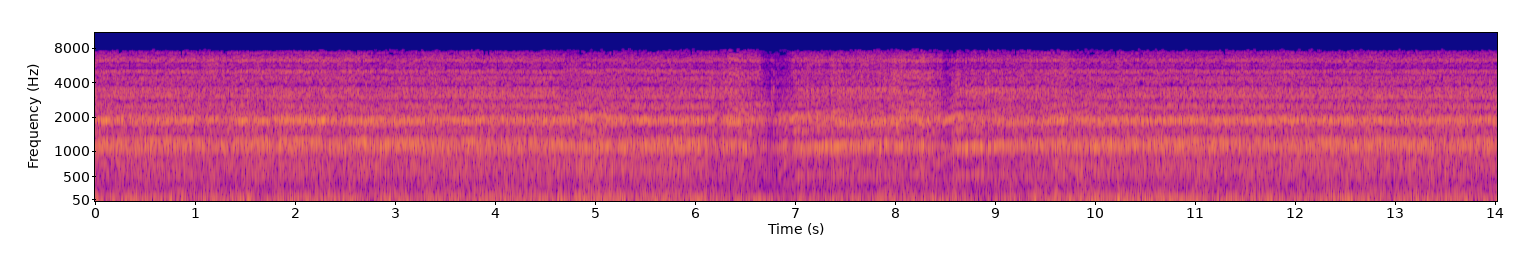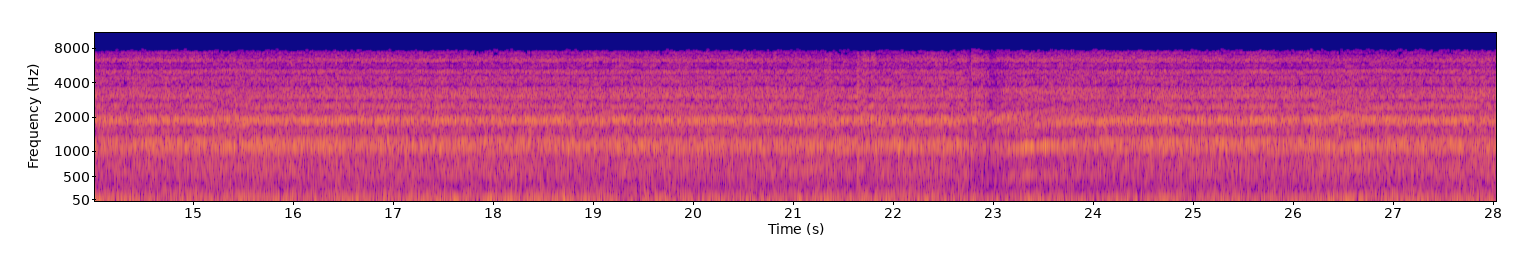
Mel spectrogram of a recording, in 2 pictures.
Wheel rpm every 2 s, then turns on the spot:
160, 160, 160, 130, 150, 160, 160, 160, 160, 160, 160, 140, 160, 160.
none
